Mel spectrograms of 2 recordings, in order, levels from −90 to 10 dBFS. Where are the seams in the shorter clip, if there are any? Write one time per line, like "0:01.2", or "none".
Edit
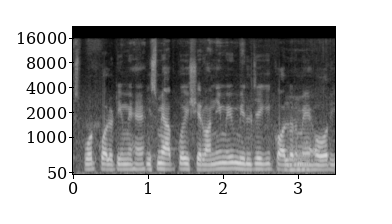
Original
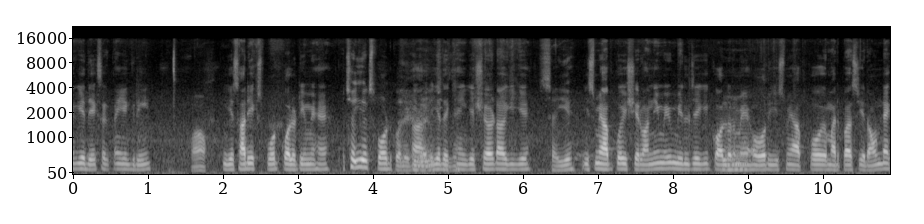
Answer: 0:01.0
